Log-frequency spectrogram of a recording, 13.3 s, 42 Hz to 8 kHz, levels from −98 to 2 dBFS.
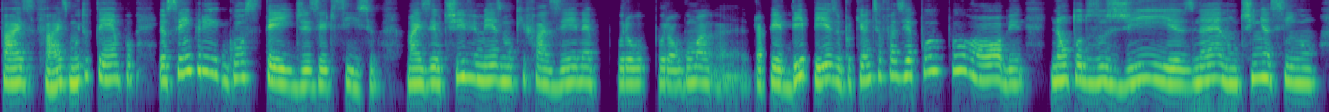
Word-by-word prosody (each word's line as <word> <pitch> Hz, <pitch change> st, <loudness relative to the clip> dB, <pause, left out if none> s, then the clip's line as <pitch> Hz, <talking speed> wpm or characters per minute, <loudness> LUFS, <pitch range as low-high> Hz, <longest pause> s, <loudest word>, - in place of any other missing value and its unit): Faz 170 Hz, 0 st, +2 dB
faz 160 Hz, +3 st, 0 dB
muito 180 Hz, +7 st, +1 dB
tempo. 195 Hz, -3 st, -1 dB, 0.3 s
Eu 185 Hz, -, +2 dB
sempre 280 Hz, -, +2 dB
gostei 190 Hz, -5 st, +2 dB
de 145 Hz, +1 st, 0 dB
exercício. 150 Hz, -2 st, -3 dB, 0.3 s
Mas 165 Hz, 0 st, +2 dB
eu 170 Hz, -1 st, +2 dB
tive 215 Hz, +5 st, +1 dB
mesmo 185 Hz, -1 st, +1 dB
que 170 Hz, -, -10 dB
fazer, 160 Hz, +1 st, -1 dB
né, 170 Hz, -1 st, -3 dB, 0.2 s
por 165 Hz, 0 st, -1 dB
u 165 Hz, 0 st, 0 dB
por 165 Hz, -2 st, -3 dB
alguma, 170 Hz, +3 st, -1 dB
eh, 210 Hz, 0 st, -14 dB
pra 155 Hz, -, -2 dB
perder 170 Hz, -, +2 dB
peso, 180 Hz, 0 st, +2 dB
porque 165 Hz, +3 st, -6 dB
antes 205 Hz, +4 st, -2 dB
eu 230 Hz, -, -4 dB
fazia 235 Hz, 0 st, 0 dB
por 285 Hz, +4 st, -2 dB
por 300 Hz, 0 st, 0 dB
hobby, 190 Hz, -6 st, 0 dB, 0.3 s
não 185 Hz, +2 st, +3 dB
todos 185 Hz, -3 st, 0 dB
os 170 Hz, -3 st, +1 dB
dias, 165 Hz, -2 st, +1 dB
né, 190 Hz, +4 st, +2 dB
não 165 Hz, -3 st, +2 dB
tinha, 210 Hz, +5 st, +2 dB
assim, 190 Hz, -4 st, -1 dB
um 165 Hz, 0 st, -2 dB
175 Hz, 180 wpm, -24 LUFS, 165-205 Hz, 0.3 s, não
